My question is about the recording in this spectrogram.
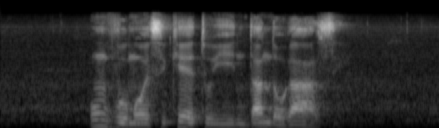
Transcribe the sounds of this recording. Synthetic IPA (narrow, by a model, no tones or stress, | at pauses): um̩vumɔwesikʰetʰujintʼandʱɔk̬aːzi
